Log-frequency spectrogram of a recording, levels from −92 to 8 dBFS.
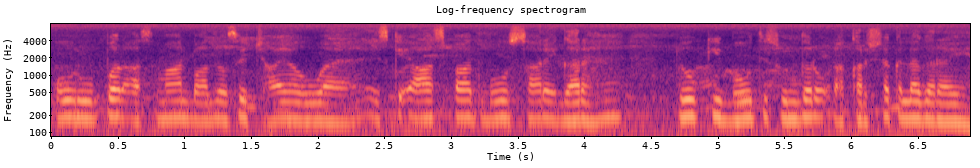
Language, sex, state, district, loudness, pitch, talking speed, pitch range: Hindi, male, Chandigarh, Chandigarh, -17 LUFS, 175 Hz, 210 wpm, 165-180 Hz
